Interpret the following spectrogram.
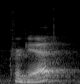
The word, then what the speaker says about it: courgette: Courgette?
